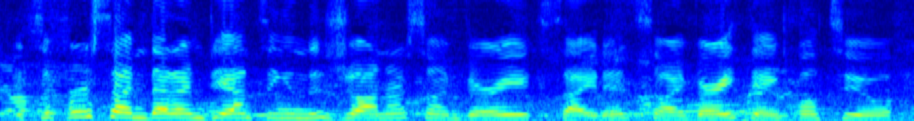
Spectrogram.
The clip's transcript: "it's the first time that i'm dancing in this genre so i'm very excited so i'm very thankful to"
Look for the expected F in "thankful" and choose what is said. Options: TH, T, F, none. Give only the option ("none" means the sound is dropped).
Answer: F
